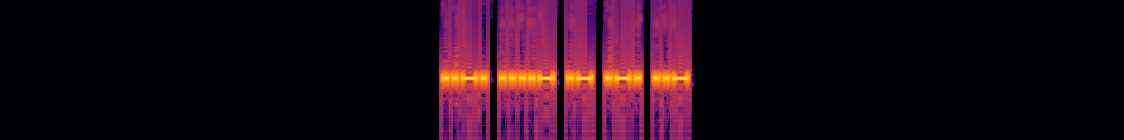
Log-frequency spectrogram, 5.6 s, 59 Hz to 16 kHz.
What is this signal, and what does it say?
Morse code, heard as a keyed tone, about 51 wpm, 700 Hz. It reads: F4ARU
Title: DXCC-100 Call Signs - 5 Characters - Repeated 3x - 50wpm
